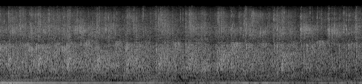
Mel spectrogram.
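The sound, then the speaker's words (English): A church audience claps in sustained applause to receive the word of the Lord, a dense, steady wash of many hands without distinct beats, holding at a fairly loud level for a few seconds with a low hum underneath. “Good place to clap and receive the word of the Lord.”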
